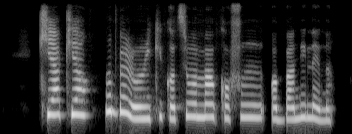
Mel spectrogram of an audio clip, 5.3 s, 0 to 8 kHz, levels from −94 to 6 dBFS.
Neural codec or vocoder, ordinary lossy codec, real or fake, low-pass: autoencoder, 48 kHz, 32 numbers a frame, DAC-VAE, trained on Japanese speech; none; fake; 7.2 kHz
